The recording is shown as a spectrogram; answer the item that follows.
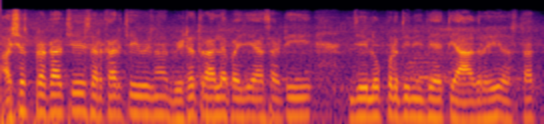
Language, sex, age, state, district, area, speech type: Marathi, male, 18-30, Maharashtra, Akola, rural, spontaneous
